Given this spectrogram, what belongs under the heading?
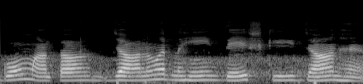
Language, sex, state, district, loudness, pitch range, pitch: Hindi, female, Punjab, Fazilka, -17 LUFS, 185-200 Hz, 195 Hz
